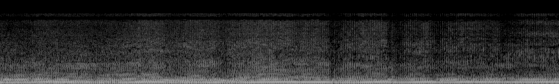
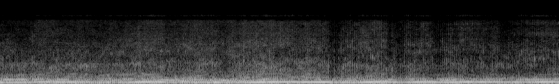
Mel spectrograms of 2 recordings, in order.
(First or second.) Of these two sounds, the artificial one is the second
